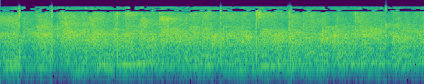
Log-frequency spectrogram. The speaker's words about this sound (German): Da begrüße ich den Jörg Denninghoff, unseren Landrat, heute hier bei uns. Vielleicht einen Applaus für Herrn Denninghoff.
